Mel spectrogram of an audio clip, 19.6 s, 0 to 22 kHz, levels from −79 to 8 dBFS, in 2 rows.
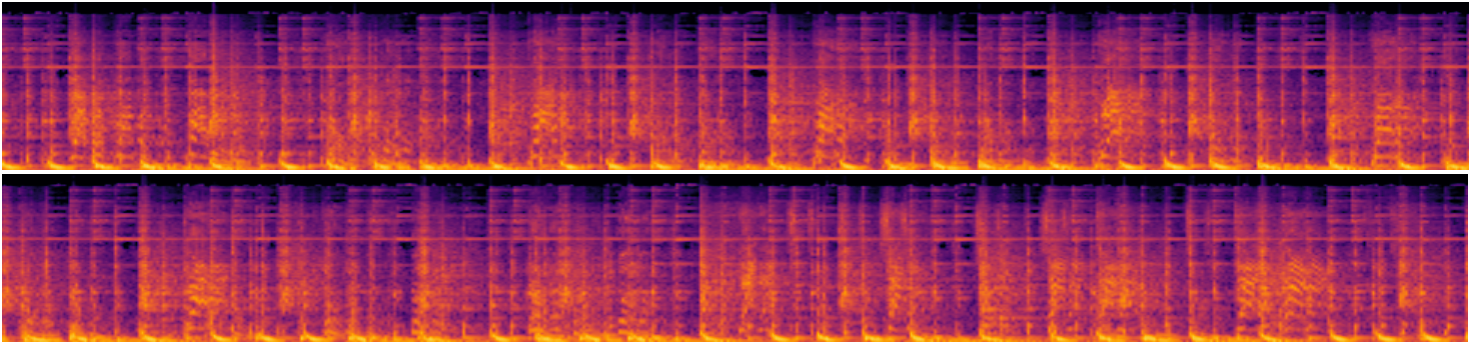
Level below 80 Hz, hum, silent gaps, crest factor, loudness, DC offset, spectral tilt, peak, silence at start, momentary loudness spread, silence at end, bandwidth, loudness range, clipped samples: -14 dBFS; none; none; 8 dB; -10 LUFS; under 0.1%; -4.5 dB/octave; 0 dBFS; 0 s; 3 LU; 0 s; 17.5 kHz; 1 LU; 0.4%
